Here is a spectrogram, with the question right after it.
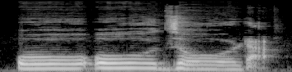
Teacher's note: The two お (o) are two separate moras and therefore also separate beats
